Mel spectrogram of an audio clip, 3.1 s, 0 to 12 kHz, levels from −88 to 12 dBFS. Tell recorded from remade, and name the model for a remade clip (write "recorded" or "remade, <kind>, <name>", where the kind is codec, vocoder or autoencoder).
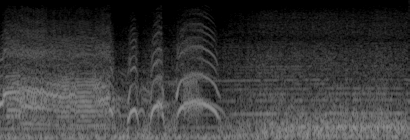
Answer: recorded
